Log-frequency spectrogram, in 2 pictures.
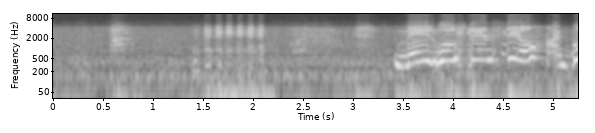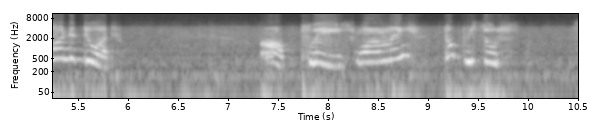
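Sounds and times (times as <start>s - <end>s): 
goat bleating: 1.4s - 2.2s
speech: 3.4s - 6.0s, 7.3s - 9.9s.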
